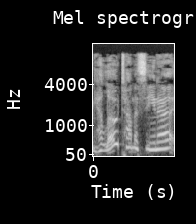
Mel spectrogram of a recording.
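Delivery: sing-song high "Hello, Thomasina"; Kathy's greeting. Retold or imitated. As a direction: greet her with sweet fake charm. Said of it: "greets Sutton ... by saying".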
